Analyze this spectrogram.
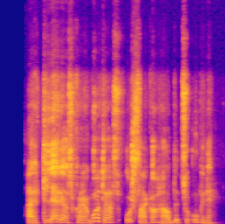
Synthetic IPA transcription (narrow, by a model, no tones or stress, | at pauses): ɐɾʲt̪ʲɪlʲɛɾʲɪjoːskɔɾʲɛɡuɔt̪oːjɛsʊʃsɑːkoːɦɐlˠd̪ʲɪt̪suʔuːɡnʲɪ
